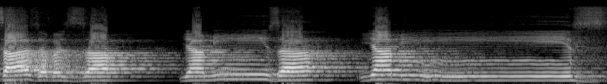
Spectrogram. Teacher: سیٹی والے حرف میں سے سختی والا حرف ہے، اس کی آواز تھوڑی سخت ہوتی ہے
